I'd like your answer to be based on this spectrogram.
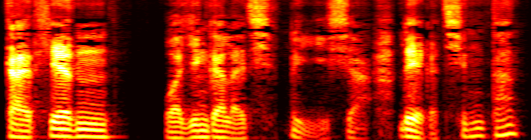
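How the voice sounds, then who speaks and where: A man reading the lines of a wealthy, lonely widowed woman in a husky voice, slow and wistful in a radio storybook. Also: low voice, darkish tone, heavily acted. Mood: weary.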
